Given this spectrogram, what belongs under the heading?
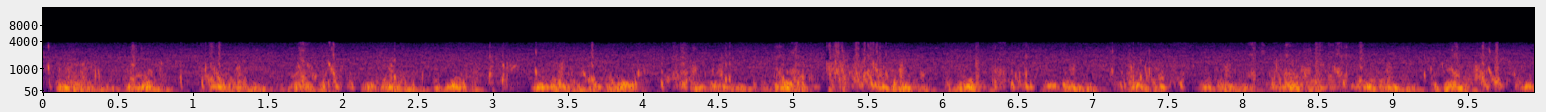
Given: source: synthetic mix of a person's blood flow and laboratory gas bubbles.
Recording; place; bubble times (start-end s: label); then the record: Doppler ultrasound of blood flow; precordium
0.00-0.41 s: bubbles
0.55-0.83 s: bubbles
0.89-0.96 s: bubbles
1.02-1.26 s: bubbles
1.29-1.39 s: bubbles
1.64-2.56 s: bubbles
2.71-3.19 s: bubbles
3.25-3.84 s: bubbles
3.89-4.06 s: bubbles
4.08-4.62 s: bubbles
4.72-4.78 s: bubbles
4.86-5.67 s: bubbles
5.84-5.89 s: bubbles
6.16-6.64 s: bubbles
6.78-6.87 s: bubbles
7.10-7.64 s: bubbles
8.03-8.93 s: bubbles
9.19-9.95 s: bubbles
From the record:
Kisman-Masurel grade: 342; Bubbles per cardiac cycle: rolling drumbeat, 9 or more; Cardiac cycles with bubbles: 100%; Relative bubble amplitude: moderate (0.250 to 0.450); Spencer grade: 3 (all of the cardiac periods contain showers or single bubble signals, but not dominating or overriding the cardiac motion signals); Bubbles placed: anywhere in the cardiac cycle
